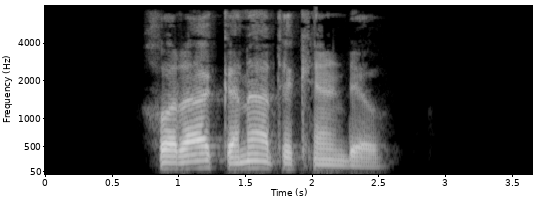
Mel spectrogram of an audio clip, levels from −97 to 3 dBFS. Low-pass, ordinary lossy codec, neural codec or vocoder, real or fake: 7.2 kHz; AAC, 48 kbps; none; real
